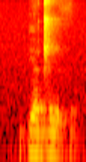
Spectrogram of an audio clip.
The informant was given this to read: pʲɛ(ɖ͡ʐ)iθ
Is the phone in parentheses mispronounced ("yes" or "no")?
no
